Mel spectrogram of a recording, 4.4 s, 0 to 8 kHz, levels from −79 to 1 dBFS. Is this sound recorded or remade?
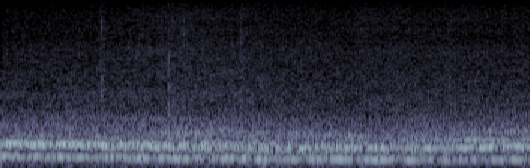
remade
